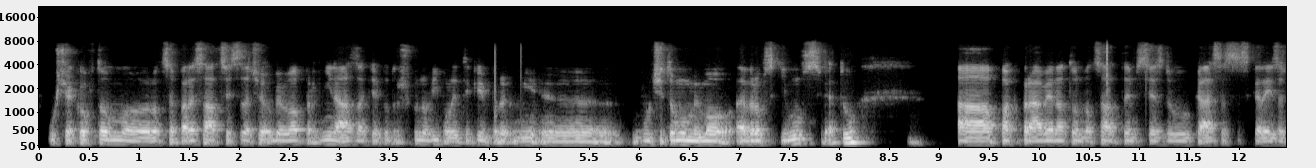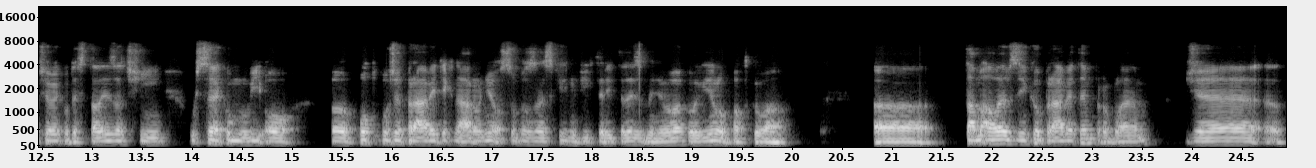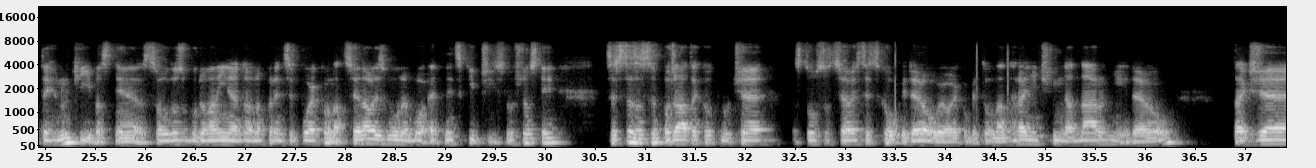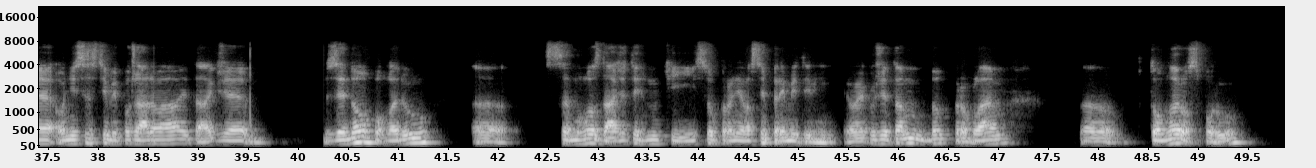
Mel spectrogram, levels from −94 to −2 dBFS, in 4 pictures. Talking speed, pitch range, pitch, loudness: 140 wpm, 90-120 Hz, 100 Hz, -23 LUFS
